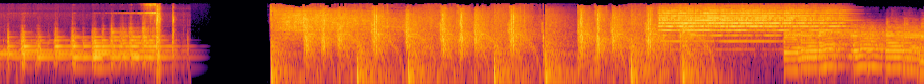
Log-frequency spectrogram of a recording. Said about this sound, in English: That bell can only mean one thing. It's time for Planet Money Summer School.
